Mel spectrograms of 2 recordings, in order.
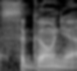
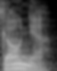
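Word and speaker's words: Zgonina: Jeff Zagonia, I think is how you pronounce Zagonia. it. Sounds like a flower.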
